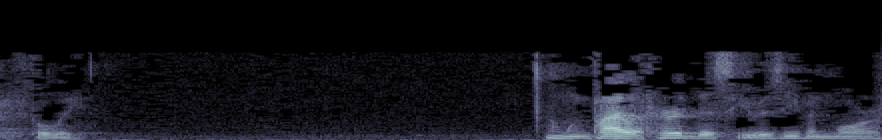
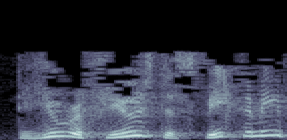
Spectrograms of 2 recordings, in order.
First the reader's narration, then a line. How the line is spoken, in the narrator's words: Pilate said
